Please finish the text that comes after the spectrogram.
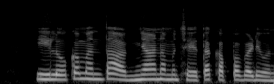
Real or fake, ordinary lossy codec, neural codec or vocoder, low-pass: real; MP3, 64 kbps; none; 14.4 kHz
